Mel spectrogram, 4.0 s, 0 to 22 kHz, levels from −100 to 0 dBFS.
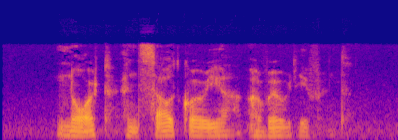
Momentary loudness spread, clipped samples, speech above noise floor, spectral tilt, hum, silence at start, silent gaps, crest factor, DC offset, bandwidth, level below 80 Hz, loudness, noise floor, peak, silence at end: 23 LU; under 0.1%; 31 dB; -5 dB/octave; none; 0.55 s; none; 22 dB; under 0.1%; 7.4 kHz; -54 dBFS; -25 LUFS; -56 dBFS; -4 dBFS; 0.5 s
